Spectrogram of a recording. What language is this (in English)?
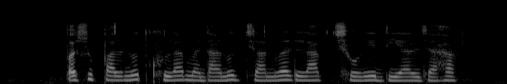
Magahi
